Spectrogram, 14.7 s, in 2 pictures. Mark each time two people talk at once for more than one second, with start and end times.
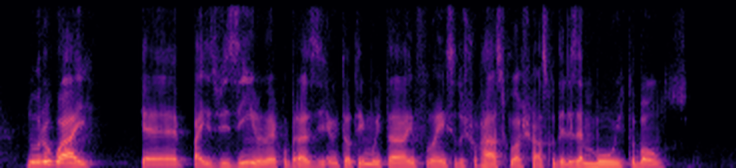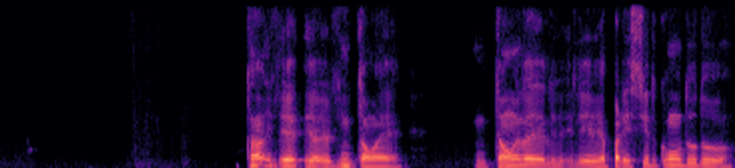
none

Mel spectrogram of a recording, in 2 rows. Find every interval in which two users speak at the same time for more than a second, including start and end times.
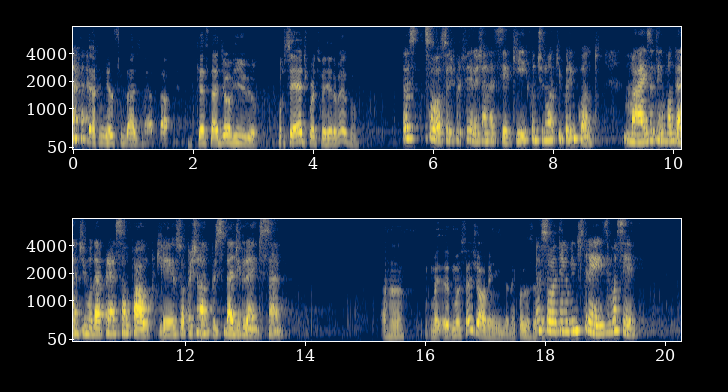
none

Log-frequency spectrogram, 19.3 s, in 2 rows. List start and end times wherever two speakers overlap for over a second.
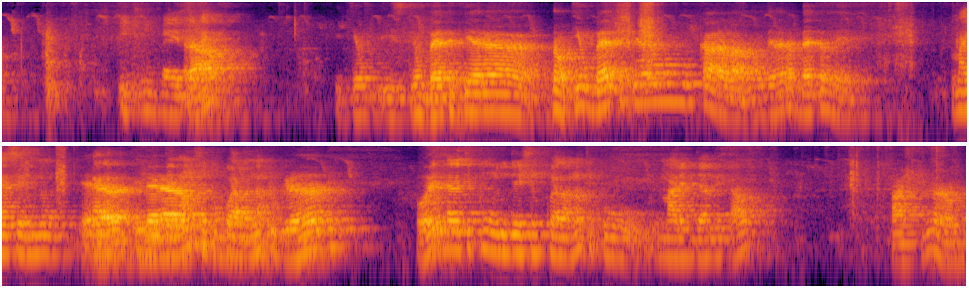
10.4-12.3

